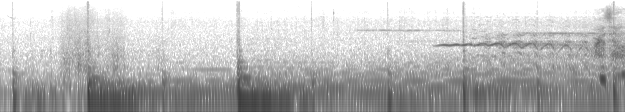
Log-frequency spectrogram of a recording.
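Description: Horses whinny from a game world with walkers, torches and hay, a high wavering neigh rising late over quiet ambient rustle, a couple of soft thuds and faint clip-clop.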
